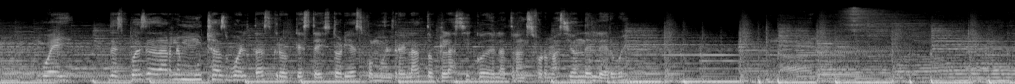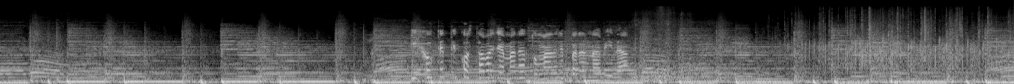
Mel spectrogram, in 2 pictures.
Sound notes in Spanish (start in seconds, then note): 7.5 continúa música pop; 17.7 aplausos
